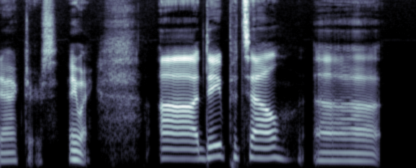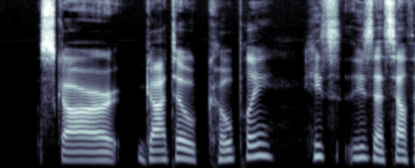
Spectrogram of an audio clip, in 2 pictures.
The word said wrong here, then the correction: Dev Patel: Almost as bad as Dev Patel, not Dave Patel, but it's okay. – Oh yeah, Dev Patel.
